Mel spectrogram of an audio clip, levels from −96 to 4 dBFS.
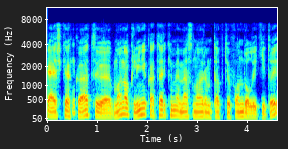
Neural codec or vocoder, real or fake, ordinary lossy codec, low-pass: none; real; AAC, 64 kbps; 7.2 kHz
